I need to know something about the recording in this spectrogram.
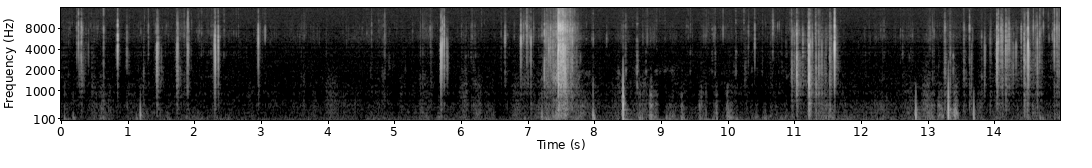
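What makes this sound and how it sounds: A metal utility knife blade carves and scrapes the scored surface of a solid blue glittery soap bar held in the hand, cutting it into small cubes. Short, bright, crunchy clicks and gritty scrapes sound over a quiet background, with a longer, louder scraping burst around the middle and clusters of sharp cuts toward the end.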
